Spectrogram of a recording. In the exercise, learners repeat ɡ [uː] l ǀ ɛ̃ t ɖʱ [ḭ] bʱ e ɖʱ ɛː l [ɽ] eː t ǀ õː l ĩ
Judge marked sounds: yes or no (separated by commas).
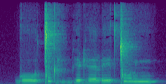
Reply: no, yes, yes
